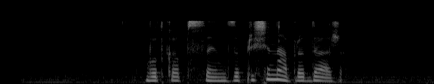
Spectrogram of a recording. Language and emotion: Russian, neutral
